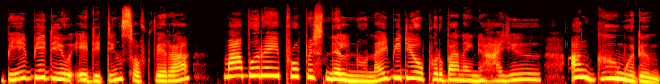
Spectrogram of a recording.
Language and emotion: Bodo, surprised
